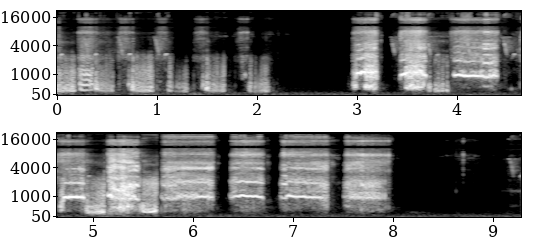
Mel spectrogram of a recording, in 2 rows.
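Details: Lesser bandicoot rat calling other rats from inside a trap cage, rice-field recording from Na Lao, Nong Khu Phai, 2569. Softer scratchy squeals come first, then a run of louder buzzy squeals before the sound drops away.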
